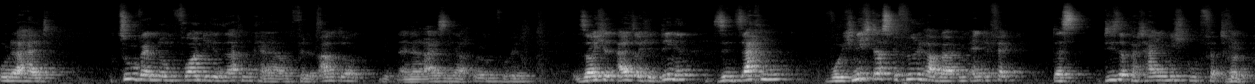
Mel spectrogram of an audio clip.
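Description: A man speaks at a high pitch with lively intonation, long, frequent pauses and big swings in loudness. Audible room echo and noticeable background noise come through. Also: moderate pace. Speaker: journalist. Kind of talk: interview. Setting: studio.

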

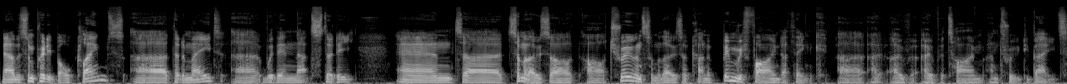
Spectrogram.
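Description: A man's fairly low voice with a non-native accent, at a moderate pace, with ordinary pitch variation and hardly any pauses. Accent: non-Australian foreign. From outside Australia. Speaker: plant biology professor and podcast host. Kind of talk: interview conversation. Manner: hesitant, many fillers.

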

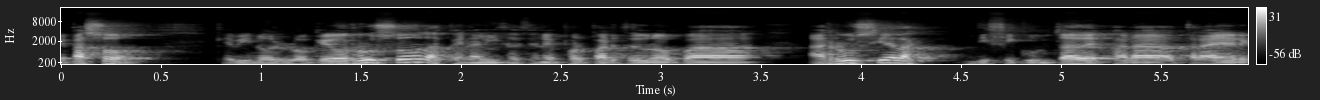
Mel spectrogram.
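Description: A man talks at a moderate pace and medium pitch with ordinary pitch variation, in a plain, everyday voice. The background is quiet. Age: 30s. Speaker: marketing director. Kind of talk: interview.

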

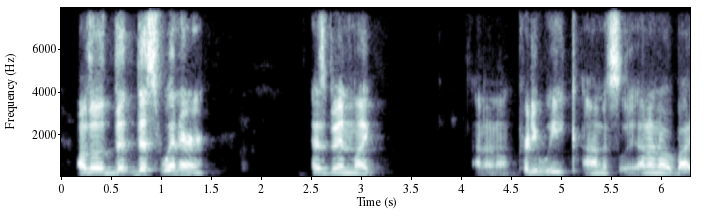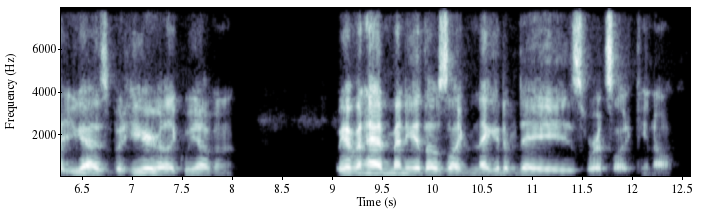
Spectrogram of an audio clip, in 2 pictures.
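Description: The man speaks at a moderate pace with a fairly low pitch and ordinary pitch variation. He leaves long, frequent pauses. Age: 20s. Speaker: professional disc golfer. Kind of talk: casual chat.

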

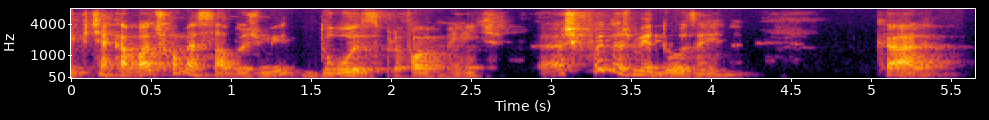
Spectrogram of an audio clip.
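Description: Somewhat breathy, a man speaks at a moderate pace with long, frequent pauses. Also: medium pitch for a man, lively intonation. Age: 30s. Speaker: YouTube channel host. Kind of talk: live stream chat.

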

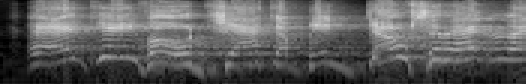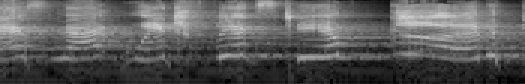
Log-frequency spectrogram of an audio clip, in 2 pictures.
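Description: An extremely high put-on character voice, very slow with hardly any pauses, with slight echo and clear background noise. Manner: eerie.

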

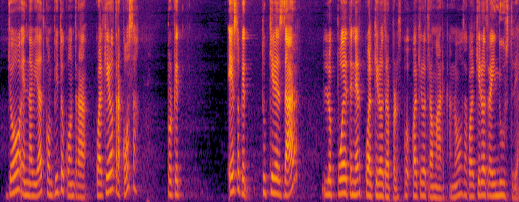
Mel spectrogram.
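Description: Here is a woman with an ordinary speaking voice at a medium pitch. She talks at a moderate pace with ordinary pitch variation. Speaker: spa operations director. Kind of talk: casual chat.

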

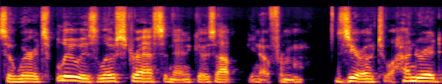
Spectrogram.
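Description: A man's fairly high-pitched, unremarkable speaking voice with ordinary pitch variation. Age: 50s. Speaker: tech enthusiast guest. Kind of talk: casual chat presentation.

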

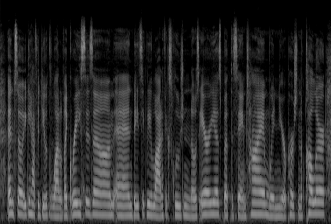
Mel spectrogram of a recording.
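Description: A woman speaks very fast in a flat, monotone way. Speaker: student. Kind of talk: casual chat.

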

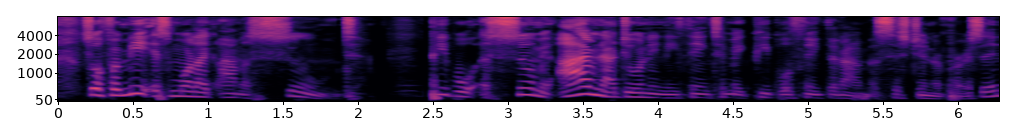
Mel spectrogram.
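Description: Very fast and fairly high-pitched, a man talks with very wide pitch swings. His loudness swings a lot too. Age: 30s. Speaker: writer, speaker and activist. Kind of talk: casual chat.

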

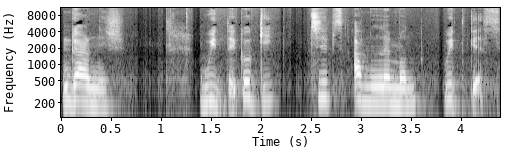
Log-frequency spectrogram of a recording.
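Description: A woman with a Spanish accent, medium pitch, a dark, mellow tone and fairly even intonation. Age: 20s. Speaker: student. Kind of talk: reading aloud. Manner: formal.

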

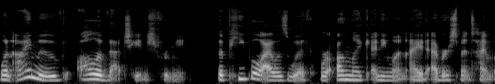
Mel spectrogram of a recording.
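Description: A woman with an American accent speaks in a fairly high voice. Her tone is dark and mellow. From US Pacific Northwest, Washington State. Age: 20s. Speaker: podcast host, body image coach. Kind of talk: casual solo monologue. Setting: at home.

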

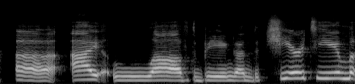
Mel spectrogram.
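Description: The speaker has an Italian accent. The background is quiet. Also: woman. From northern Italy, near Milan. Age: 20s. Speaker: university student. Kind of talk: interview.

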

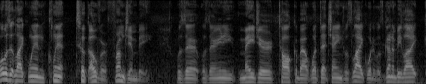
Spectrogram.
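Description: A man speaks at a moderate pace with a fairly low pitch. He has an ordinary speaking voice. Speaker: podcast host. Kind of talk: casual interview.

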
